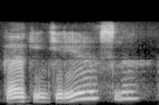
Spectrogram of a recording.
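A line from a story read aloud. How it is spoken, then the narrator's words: Fake singsong voice. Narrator (Russian): Фальшивым голосом пропел Мишка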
